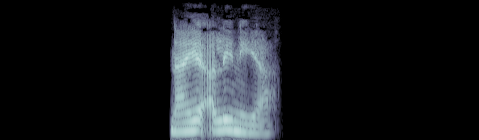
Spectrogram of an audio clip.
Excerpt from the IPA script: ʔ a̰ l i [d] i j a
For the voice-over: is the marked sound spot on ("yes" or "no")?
no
